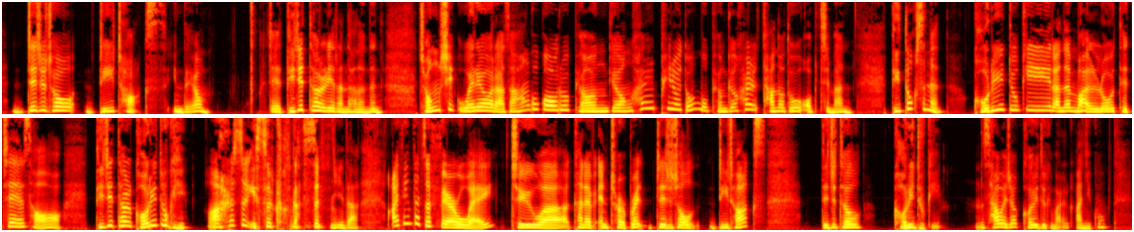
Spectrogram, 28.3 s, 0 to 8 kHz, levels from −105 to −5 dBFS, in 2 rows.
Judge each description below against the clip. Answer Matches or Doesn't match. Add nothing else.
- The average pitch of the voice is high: Matches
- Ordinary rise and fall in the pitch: Doesn't match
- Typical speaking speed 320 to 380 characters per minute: Doesn't match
